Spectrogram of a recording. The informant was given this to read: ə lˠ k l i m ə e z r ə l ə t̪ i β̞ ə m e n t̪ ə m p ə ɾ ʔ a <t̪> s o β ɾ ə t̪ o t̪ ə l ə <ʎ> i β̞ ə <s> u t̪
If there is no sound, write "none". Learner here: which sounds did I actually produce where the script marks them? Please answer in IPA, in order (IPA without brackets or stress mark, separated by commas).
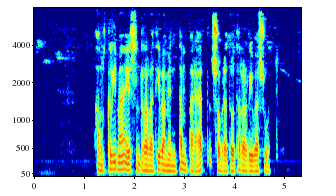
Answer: t̪, r, s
